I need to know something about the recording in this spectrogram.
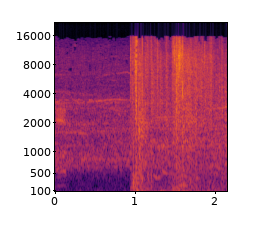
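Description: Armoured players crash together in a heavy tackle.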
